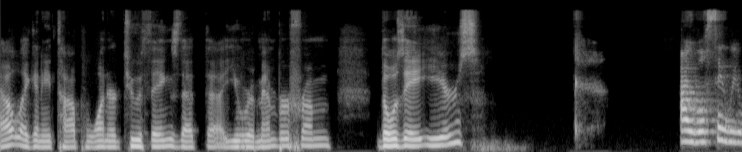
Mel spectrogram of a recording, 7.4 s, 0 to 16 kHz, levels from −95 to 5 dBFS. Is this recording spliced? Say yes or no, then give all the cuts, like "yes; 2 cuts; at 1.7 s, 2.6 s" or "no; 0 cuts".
no; 0 cuts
